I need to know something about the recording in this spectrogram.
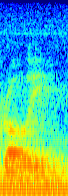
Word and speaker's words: Crowley: Cults or aliser Crawley he liked to be called Crowley doesn't rhyme with holy but I won't give him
